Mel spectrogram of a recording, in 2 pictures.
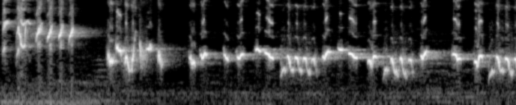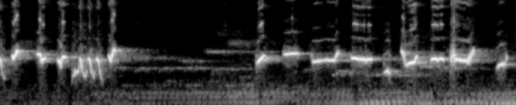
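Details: White-rumped shama used as a decoy, pouring out a rapid rattling trill of repeated notes that runs for several seconds, a short pause, then resuming with varied whistled and chattering phrases.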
